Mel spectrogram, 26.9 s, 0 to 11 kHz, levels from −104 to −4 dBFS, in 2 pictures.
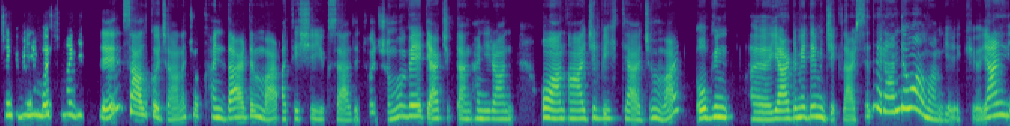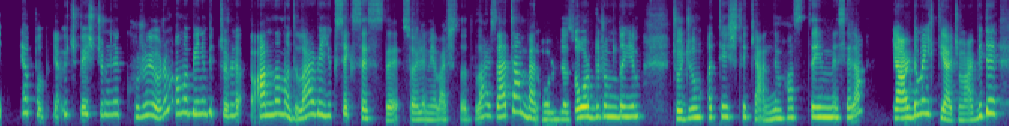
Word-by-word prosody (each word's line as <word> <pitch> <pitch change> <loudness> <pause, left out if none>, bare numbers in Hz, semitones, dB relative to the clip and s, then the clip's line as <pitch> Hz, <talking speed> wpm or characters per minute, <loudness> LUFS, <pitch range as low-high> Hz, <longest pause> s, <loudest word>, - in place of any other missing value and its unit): Çünkü 290 -4 0
benim 295 0 +2
başıma 305 +2 +2
gitti. 300 - +1
Sağlık 400 - 0
ocağına 230 0 -2
çok - - -8
hani, 240 -5 0
derdim 130 - +1
var, - - -3
ateşi 200 - -6
yükseldi 110 - -7
çocuğumun 210 +8 -4
ve 280 0 +6
gerçekten, 220 -2 -2
hani, 210 0 -1
ran 205 +1 -3 0.4
o 245 - +5
an 215 -2 +3
acil 215 +1 -1
bir - - -2
ihtiyacım 215 -1 -4
var. 360 - -1 0.2
O 225 +2 +4
gün, 255 +1 +3 0.2
eee, 195 - -1
yardım 210 +5 +2
edemeyeceklerse 255 -2 -1
de - - -18
randevu 445 +4 +4
almam 225 - 0
gerekiyor. 220 +7 -8
Yani 290 +4 +2 0.3
yapıp, 360 -1 -6
ya, - - -7
3-5 335 0 -4
cümle 315 0 -6 0.2
kuruyorum 270 - 0
ama 355 +1 -1
beni 330 -1 0
bir 365 -2 -5
türlü 290 -5 -3
a - - -12 0.3
anlamadılar 300 -2 +1
ve 320 - +2
yüksek 280 - -2
sesle 220 -6 -3
söylemeye 185 -1 -5
başladılar. 230 +8 -7
Zaten 280 +4 +1
ben 225 -3 +1
orada 190 0 -2
zor 240 +5 +7
durumdayım. 265 0 +2 0.4
Çocuğum 235 +4 +2
ateşli, 255 +1 -2
kendim 220 -2 -2
hastayım 245 +2 +2
mesela. 250 +9 0 0.4
Yardıma 245 +9 +6
ihtiyacım 215 - 0
var. 180 +5 -4
Bir 275 - +1
de 345 -2 +4
250 Hz, 145 wpm, -25 LUFS, 210-295 Hz, 0.4 s, zor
